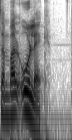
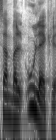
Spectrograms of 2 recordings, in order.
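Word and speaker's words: Sambal Oelek: Nein, und dann, hab ich, dann haben wir tatsächlich, ich habe gesagt Sambal Oleg. – Und dann habe ich gegoogelt und es das heißt wohl wirklich Sambal Ulek wird es ausgesprochen.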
